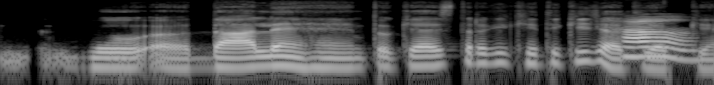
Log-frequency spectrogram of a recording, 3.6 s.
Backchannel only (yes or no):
no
